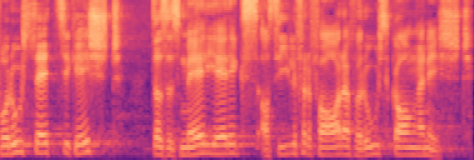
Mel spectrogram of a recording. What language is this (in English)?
Swiss German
